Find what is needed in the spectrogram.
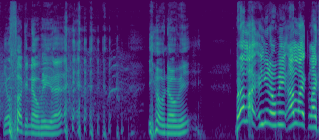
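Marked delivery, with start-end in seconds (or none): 4.7-6.4 high excited rush; worked-up and eager; pitched up with excitement. Real, not acted.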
